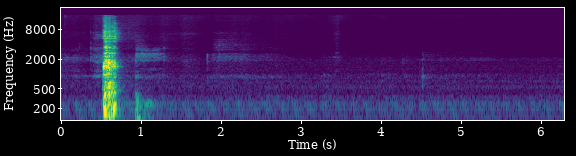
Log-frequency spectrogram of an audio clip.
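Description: A person coughs sharply once, with a second, softer cough about half a second later. A faint steady low hum runs underneath.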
